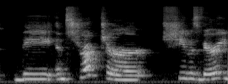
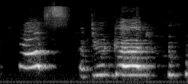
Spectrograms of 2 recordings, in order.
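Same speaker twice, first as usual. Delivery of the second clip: strained high reply; 12 semitones higher, 9 dB louder, much slower than usual. Retold or imitated. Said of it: "And I'm like".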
